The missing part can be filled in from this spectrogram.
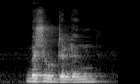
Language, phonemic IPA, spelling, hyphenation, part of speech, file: Dutch, /bəˈzu.də.lə(n)/, bezoedelen, be‧zoe‧de‧len, verb, Nl-bezoedelen.ogg
- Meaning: to stain, besmirch, sully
